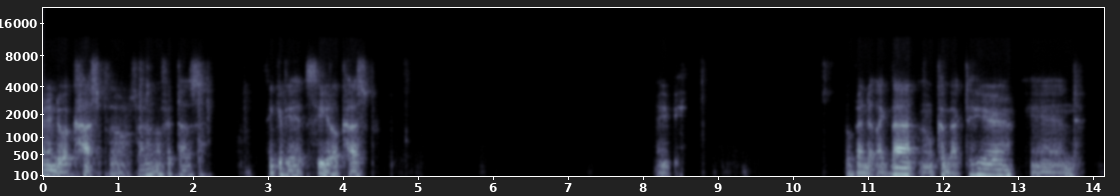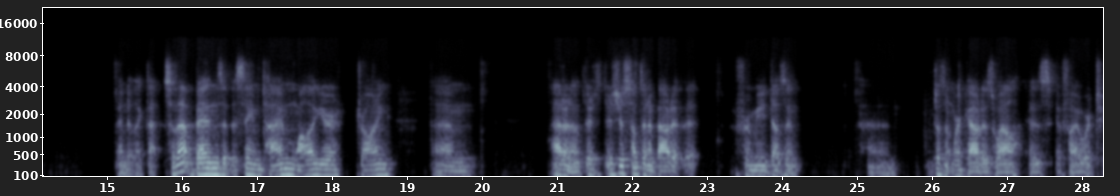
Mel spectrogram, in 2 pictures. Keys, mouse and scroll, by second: 2.0 c, 4.8 click, 26.3 q, 27.5 click.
